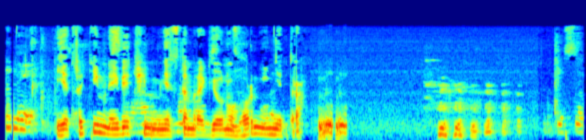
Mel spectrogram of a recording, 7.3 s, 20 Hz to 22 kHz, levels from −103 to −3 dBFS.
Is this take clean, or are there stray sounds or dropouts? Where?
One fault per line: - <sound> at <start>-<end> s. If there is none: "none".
- laugh at 4.0-4.3 s
- laugh at 5.3-6.6 s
